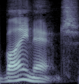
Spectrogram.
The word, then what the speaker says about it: Binance: Tell us about Binance. Am I pronouncing it correctly? – You are.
